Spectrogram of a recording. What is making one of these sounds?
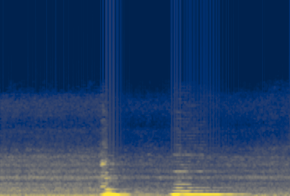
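A diesel train's horn sounds two short blasts.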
